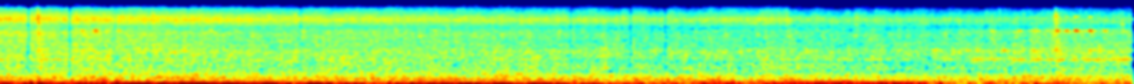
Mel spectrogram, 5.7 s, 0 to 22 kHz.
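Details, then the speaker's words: Willys jeep, 1943-style, L134 four-cylinder, driving slowly: steady low engine drone with faint even whine of radiator fan spinning, the characteristic L134 buzz; normal running. "that gentle wine you can hear the radiator fan spinning around and it makes a particular buzzing noise of the l134 engine"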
